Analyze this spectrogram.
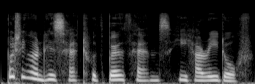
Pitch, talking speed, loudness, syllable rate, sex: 205 Hz, 235 wpm, -17 LUFS, 5.0 syllables/s, female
